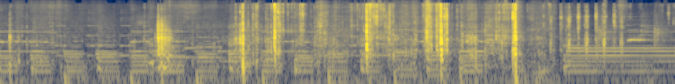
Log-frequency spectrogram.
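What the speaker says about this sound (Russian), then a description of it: "Киндер шумит." A Kinder Surprise chocolate egg is shaken during an egg unboxing, giving clustered plastic rattles and knocks in quick irregular bursts, close and moderately loud, with no talking.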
